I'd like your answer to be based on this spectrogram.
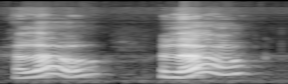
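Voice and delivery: high questioning "anybody there" call; searching, rising hello. Real, not acted. Calling out to absent viewers.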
